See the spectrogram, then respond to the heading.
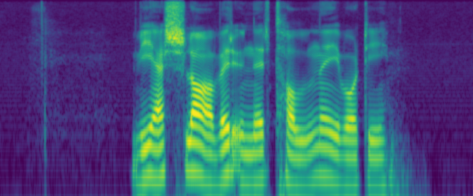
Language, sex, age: Norwegian, male, 26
